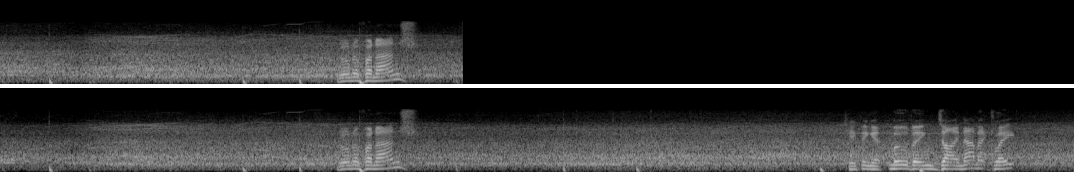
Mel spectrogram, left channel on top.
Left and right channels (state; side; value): drops out; left; at 4.7 s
